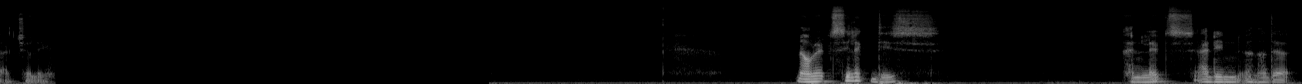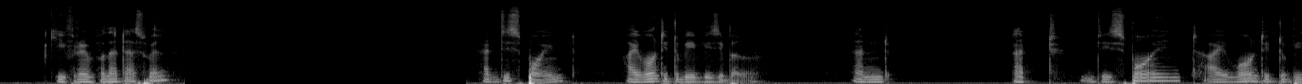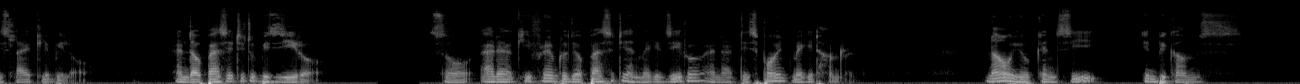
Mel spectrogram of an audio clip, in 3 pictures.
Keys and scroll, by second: 1.7 space, 4.4 space, 5.4 space, 6.0 space, 16.2 ctrl+z.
